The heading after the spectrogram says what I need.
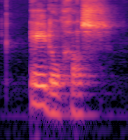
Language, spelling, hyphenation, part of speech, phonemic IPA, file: Dutch, edelgas, edel‧gas, noun, /ˈeː.dəlˌɣɑs/, Nl-edelgas.ogg
- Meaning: noble gas (element of group 18 of the periodic table)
